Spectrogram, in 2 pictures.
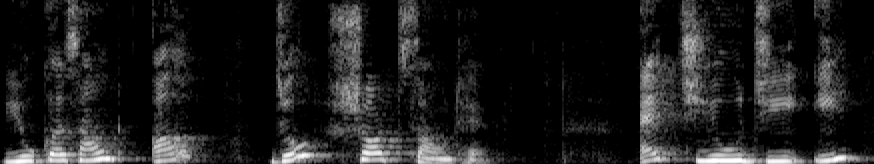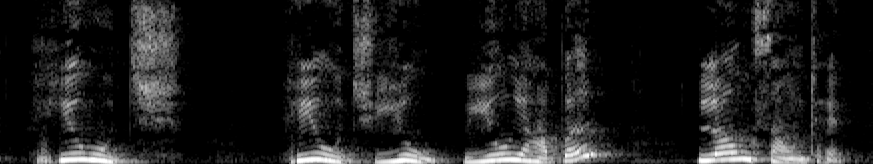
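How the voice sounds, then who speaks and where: A woman's voice: sits high, big pitch swings, slow, dark tone. A woman teaching a phonics lesson in Hindi, spelling each word letter by letter and then repeating it. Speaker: English teacher.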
